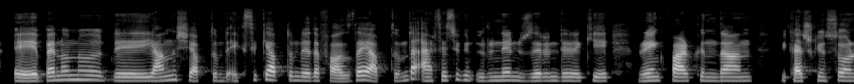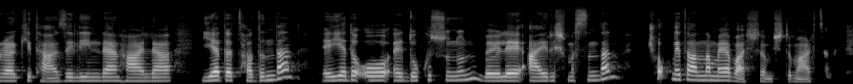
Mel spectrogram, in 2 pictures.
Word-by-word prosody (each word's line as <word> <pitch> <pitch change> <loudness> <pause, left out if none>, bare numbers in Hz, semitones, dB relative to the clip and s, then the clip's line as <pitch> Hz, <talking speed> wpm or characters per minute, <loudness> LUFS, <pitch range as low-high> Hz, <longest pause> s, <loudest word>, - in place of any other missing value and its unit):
eee, 160 0 +6
ben 190 +2 +5
onu, 215 -1 -2
eee, 170 -1 +2
yanlış 180 +5 0
yaptığımda, 160 +1 -2
eksik 210 +7 -9
yaptığımda 200 -3 +2
ya 175 - +1
da 180 - +2
fazla 140 +1 +1
yaptığımda 195 +2 +2
ertesi 190 +6 -1
gün 210 -1 -8
ürünlerin 180 +3 -3
üzerindeki 170 0 -3 0.3
renk 175 +3 +2
farkından, 175 0 +4 0.3
birkaç 160 -1 +2
gün 180 -3 -5
sonraki 175 -1 -1
tazeliğinden 170 +3 -2
hâlâ 165 0 0 0.3
ya 195 +3 +3
da 190 -1 +3
tadından, 200 - -1 0.3
eee, 175 - -1
ya 200 +2 0
da 205 - +4
o, 190 0 +1
eee, 180 -1 -3
dokusunun 205 +6 -6
böyle 170 0 +3
ayrışmasından 180 - -1 0.3
çok - - -2
net 230 0 0
anlamaya 200 -3 +3
başlamıştım 145 -4 -2
artık. - - -7
175 Hz, 135 wpm, -24 LUFS, 170-195 Hz, 0.3 s, eee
